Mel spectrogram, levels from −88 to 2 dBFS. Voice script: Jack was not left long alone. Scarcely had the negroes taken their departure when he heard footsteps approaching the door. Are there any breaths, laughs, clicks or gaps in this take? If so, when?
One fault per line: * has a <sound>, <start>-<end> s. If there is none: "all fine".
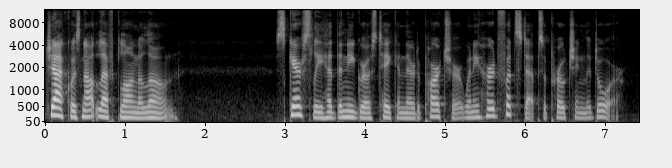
all fine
